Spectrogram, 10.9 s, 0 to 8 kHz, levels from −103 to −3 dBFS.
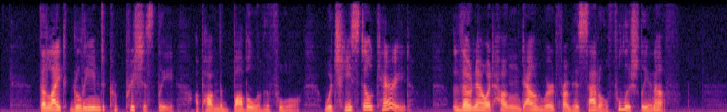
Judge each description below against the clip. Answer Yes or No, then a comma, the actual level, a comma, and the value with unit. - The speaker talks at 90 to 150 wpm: Yes, average, 140 wpm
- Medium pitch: Yes, medium, 155 Hz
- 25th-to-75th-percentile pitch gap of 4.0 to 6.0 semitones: Yes, wide, 5.4 semitones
